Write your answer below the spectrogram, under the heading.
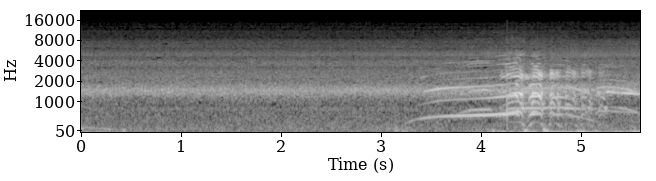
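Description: Whitewater of a river waterfall rushing steadily; about three and a half seconds in, several onlookers break into loud whooping and yelling, their voices sliding up and down.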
